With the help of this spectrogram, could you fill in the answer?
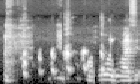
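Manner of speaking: normal talking voice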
